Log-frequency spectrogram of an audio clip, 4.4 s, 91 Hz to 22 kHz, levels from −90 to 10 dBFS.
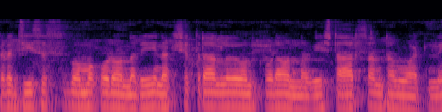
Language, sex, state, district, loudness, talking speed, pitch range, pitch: Telugu, male, Andhra Pradesh, Guntur, -28 LUFS, 150 wpm, 110-120 Hz, 120 Hz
